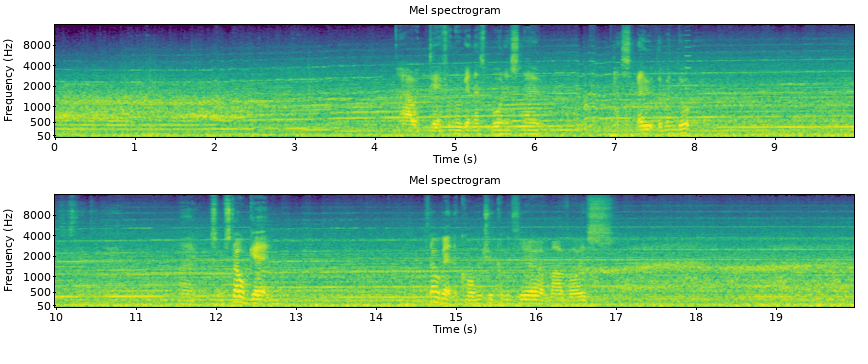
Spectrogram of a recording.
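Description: A racing car engine roars steadily at high speed.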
